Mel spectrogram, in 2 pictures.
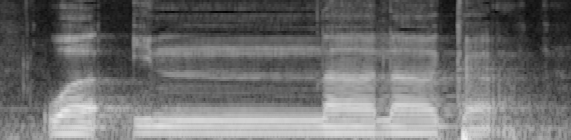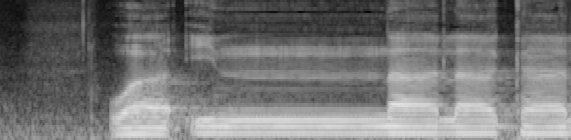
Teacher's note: Ayat berikutnya wa i hamzah kasrah tegas wa i jangan dibaca mirip ya wai w wainna wa i wa in ya nun bertasydid dibaca dengan ghunah dengung ditahan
